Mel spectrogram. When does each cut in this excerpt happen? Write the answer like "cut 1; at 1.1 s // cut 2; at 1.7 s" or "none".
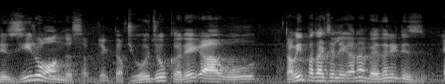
cut 1; at 1.2 s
